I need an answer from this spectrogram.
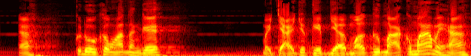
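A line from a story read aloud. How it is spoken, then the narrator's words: Furious shouting. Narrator (Vietnamese): Nó điên tiết gào lên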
